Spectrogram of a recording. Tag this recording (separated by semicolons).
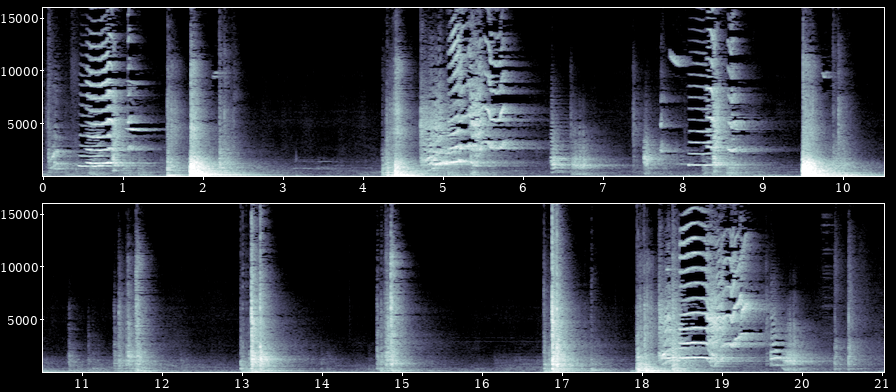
bathroom; close; deadbolt; door; handle; open; restaurant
